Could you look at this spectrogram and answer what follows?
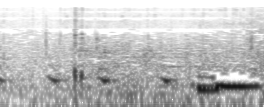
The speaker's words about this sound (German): Hörst du das? Eine Rohrdomme. Gehört zur Familie der Reiher, Eurasischer Graureiher.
